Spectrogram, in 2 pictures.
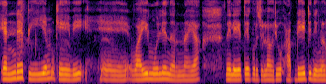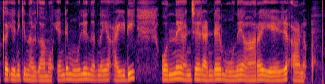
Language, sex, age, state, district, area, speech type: Malayalam, female, 45-60, Kerala, Idukki, rural, read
